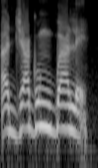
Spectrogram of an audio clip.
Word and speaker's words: Ajagungbale: Ajagungbale. Okay. All right. Yeah. And according to Rotimi, I got the pronunciation correctly.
